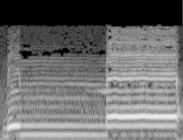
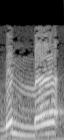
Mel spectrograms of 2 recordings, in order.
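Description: First: من ماء with full nasal merge; correct ghunna. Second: من ماء said plainly, nun not merged; quick flat reading of من ماء; wrong, no ghunna. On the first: Teacher gives students the correct reading, humming. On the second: Teacher shows students the wrong reading, plain. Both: Shown as a demonstration.

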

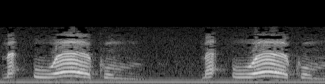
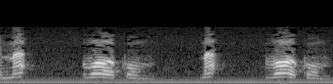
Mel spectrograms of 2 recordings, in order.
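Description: First: مأواکم as ma'uwaakum, gliding into و; correct eased hamza. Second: مأواکم as ma, silence, vaakom; wrong choppy stop. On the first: Teacher correcting it, smooth Arabic w after hamza in مأواکم. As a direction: release the hamza into a rounded w. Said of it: "گفته نمیشه مأواکم". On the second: Teacher showing what is not said, dead gap in مأواکم. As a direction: chop after مأ, hard v for و. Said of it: "گفته نمیشه". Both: Shown as a demonstration.

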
